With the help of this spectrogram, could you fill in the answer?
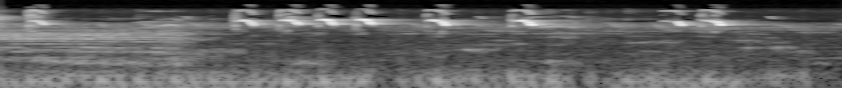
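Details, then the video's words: Van Hasselt's sunbird, kept as a pet songbird, singing for a masteran recording: a run of about nine bright, high, slightly descending chip notes in quick succession, with a low hum in the background. "masteran KONIN dacok ngobra ngobra"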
